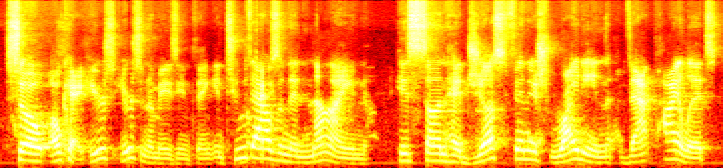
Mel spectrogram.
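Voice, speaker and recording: A man's voice: on the high side, measured pace, few pauses. A male actor, a guest on a casual video-call chat, telling comic anecdotes and acting out the people he quotes. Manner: expressive storyteller, acts out the people he quotes. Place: home in Burbank, on a video call.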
